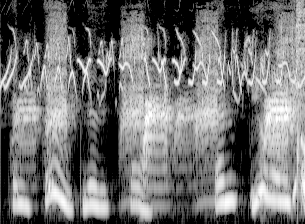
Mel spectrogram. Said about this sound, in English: There's a duck in the house.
